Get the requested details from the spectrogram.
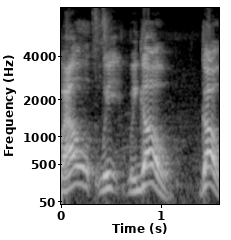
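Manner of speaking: high, very slow, halting broken Common. Voicing the tall guy answering the player: speaking broken Common. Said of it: "he says in very kind of broken common".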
